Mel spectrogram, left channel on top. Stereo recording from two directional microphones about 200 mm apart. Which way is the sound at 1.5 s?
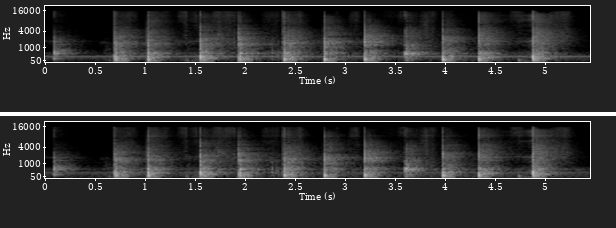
Centre (ahead or behind).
